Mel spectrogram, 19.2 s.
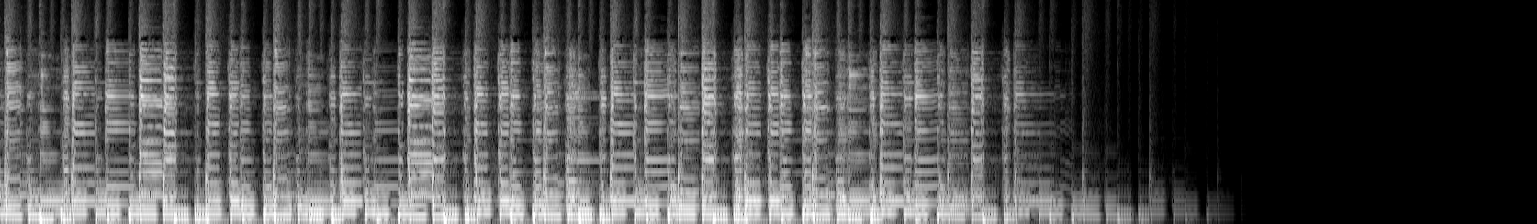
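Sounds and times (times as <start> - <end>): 
clean mid-position Stratocaster electric guitar: 0.0 - 13.8.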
